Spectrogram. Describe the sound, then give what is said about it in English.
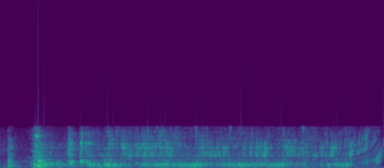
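A toilet flushes, a sharp whoosh of rushing water that churns and gurgles steadily for several seconds, loud and continuous with no talking over it. “See, when you flush it, that water comes down in there and it comes right down and hits that hole and that shows it up there.”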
